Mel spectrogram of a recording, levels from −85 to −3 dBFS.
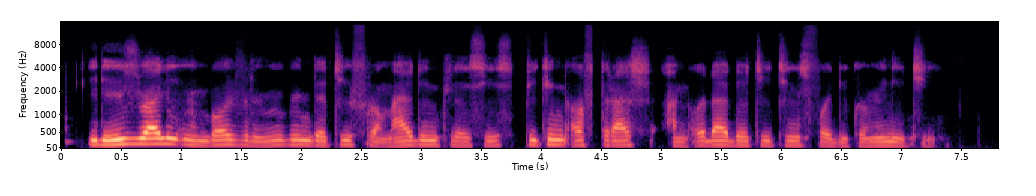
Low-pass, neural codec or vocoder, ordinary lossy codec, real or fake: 14.4 kHz; autoencoder, 48 kHz, 32 numbers a frame, DAC-VAE, trained on Japanese speech; none; fake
